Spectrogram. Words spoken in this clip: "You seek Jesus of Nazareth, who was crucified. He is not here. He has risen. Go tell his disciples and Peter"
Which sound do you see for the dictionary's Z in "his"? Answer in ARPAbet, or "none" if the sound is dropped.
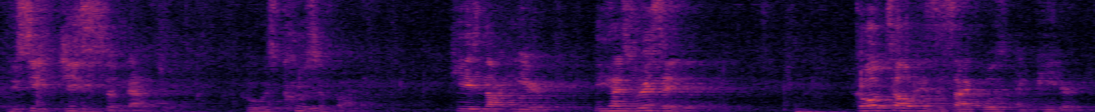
Z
